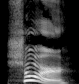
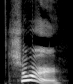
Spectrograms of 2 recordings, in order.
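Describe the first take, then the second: The two takes are said the same way.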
